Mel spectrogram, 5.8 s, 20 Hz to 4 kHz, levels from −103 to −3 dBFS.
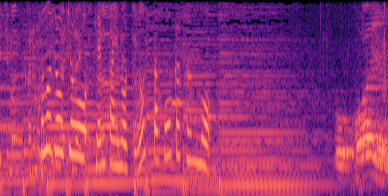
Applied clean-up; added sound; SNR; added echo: none; none; none; none.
